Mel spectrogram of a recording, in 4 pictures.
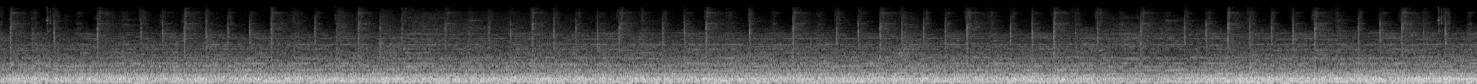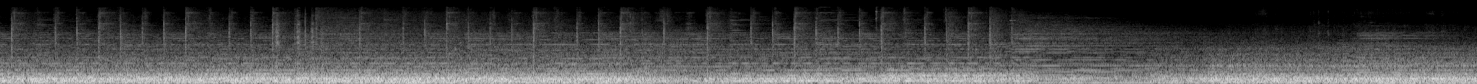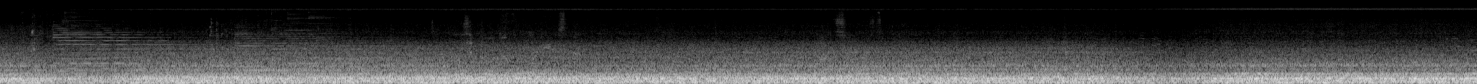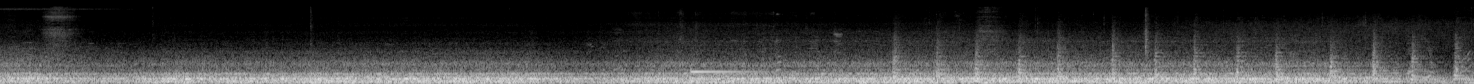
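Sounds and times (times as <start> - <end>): airliner cabin engine rush: 0.0 - 30.2, 30.8 - 59.0.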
